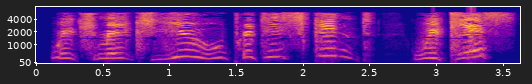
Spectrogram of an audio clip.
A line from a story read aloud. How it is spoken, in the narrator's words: said a cackling voice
